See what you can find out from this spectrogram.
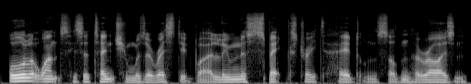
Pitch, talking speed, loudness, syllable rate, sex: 115 Hz, 215 wpm, -21 LUFS, 6.1 syllables/s, male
